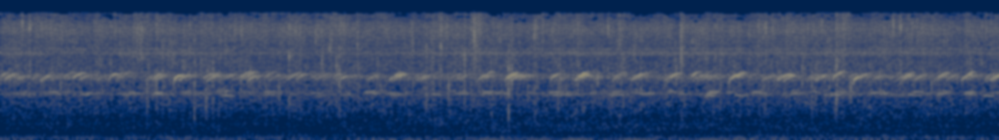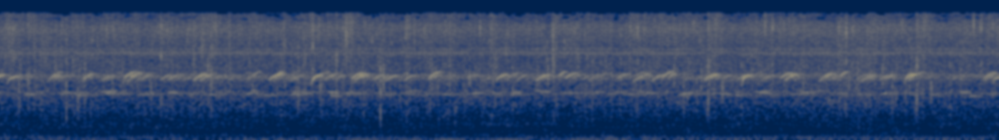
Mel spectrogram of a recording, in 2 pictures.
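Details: Rhythmic coqui frog chorus recorded in a tropical rain shower on Hawaii's Big Island, continuous overlapping two-note calls, the higher note slightly rising, beneath steady rainfall with scattered louder drips.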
